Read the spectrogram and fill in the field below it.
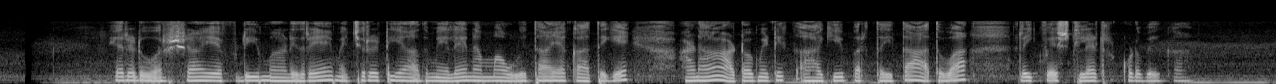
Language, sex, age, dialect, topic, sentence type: Kannada, female, 25-30, Central, banking, question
